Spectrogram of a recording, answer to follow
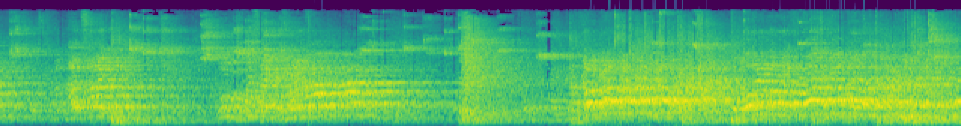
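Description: Basketball game sounds in a sports hall: players' voices calling out over the ball bouncing on the wooden court, with the hall's echo. The voices are loudest in the last third.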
